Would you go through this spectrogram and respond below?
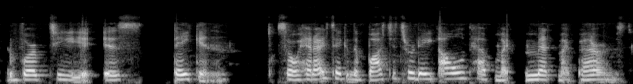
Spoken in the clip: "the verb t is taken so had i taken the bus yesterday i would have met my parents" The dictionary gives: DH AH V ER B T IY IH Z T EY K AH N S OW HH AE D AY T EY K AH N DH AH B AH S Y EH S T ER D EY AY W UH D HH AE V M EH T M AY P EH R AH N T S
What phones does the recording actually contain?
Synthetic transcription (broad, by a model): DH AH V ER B T IY IH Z T EY K AH N S OW HH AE D AY T EY K AH N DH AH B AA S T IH T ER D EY AY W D HH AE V M EH T M AY P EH R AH N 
